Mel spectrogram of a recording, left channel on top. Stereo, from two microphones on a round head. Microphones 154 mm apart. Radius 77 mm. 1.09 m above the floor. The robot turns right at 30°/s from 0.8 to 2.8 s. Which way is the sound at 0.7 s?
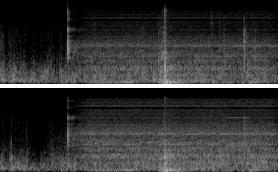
30° left (ahead or behind).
